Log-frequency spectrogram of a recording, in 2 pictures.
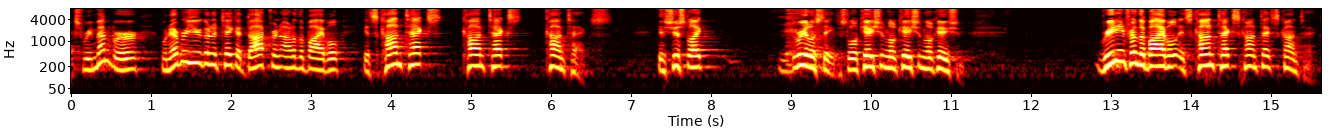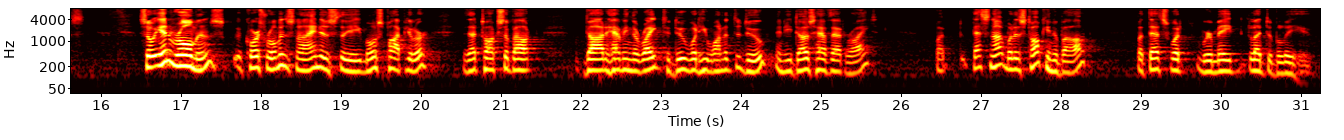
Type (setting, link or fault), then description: setting, large echoing room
